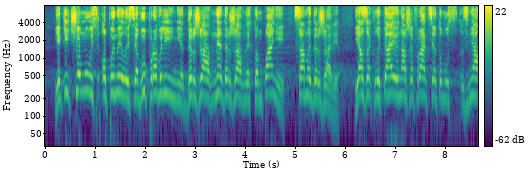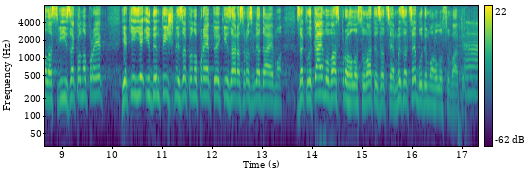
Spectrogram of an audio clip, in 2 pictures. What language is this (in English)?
Ukrainian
